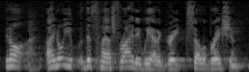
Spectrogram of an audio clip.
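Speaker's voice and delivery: ordinary delivery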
